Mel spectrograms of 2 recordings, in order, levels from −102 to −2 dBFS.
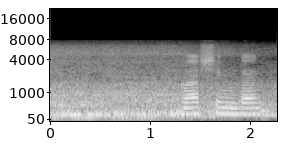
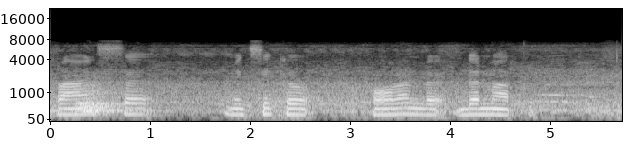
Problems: constant background noise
